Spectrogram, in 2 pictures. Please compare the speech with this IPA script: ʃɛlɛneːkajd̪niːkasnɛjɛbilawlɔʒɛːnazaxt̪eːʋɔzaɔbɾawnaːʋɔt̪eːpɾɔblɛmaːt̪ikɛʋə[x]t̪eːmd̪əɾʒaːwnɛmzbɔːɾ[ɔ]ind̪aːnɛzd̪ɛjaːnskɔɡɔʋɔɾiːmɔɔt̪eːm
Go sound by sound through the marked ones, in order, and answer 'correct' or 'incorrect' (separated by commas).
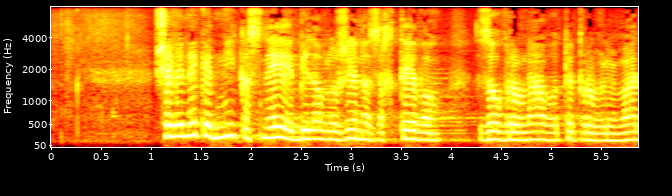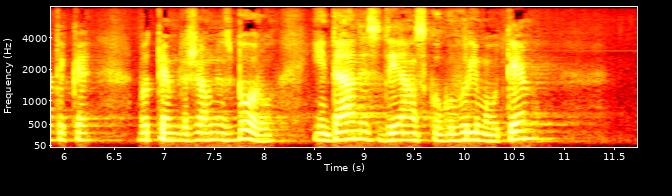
incorrect, incorrect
